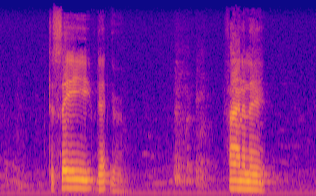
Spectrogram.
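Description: A man speaks forcefully into a microphone in a large room, drawing out his words.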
